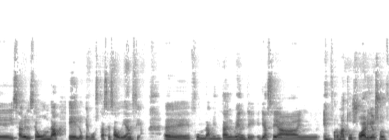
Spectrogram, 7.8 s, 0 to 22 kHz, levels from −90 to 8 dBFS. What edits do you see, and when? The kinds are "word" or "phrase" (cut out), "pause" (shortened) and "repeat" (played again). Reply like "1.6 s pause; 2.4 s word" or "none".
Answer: 1.3 s pause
